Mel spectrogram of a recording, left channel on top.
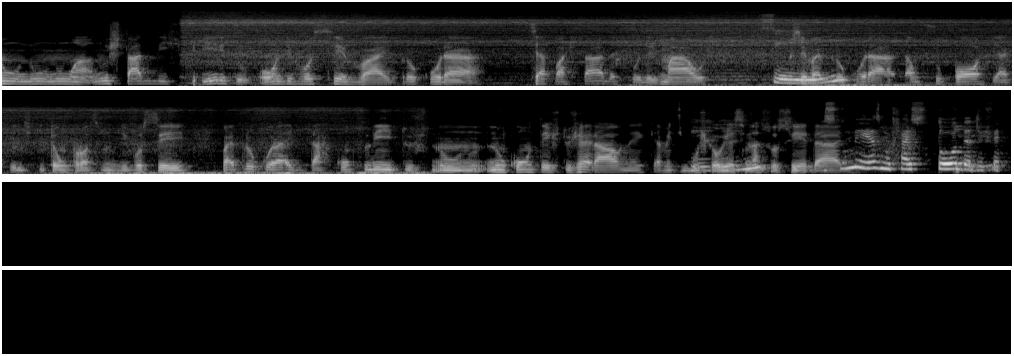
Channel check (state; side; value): silent; right; digital silence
